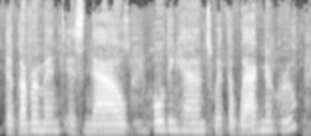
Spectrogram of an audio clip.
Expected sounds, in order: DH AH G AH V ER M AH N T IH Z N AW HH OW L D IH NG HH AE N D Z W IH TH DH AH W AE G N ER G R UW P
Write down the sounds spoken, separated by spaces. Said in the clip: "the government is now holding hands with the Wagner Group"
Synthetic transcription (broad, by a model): DH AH G AH V ER M AH N T IH Z N AW HH OW L D IH NG HH AE N D Z W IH DH AH W AE G N ER G R UW P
